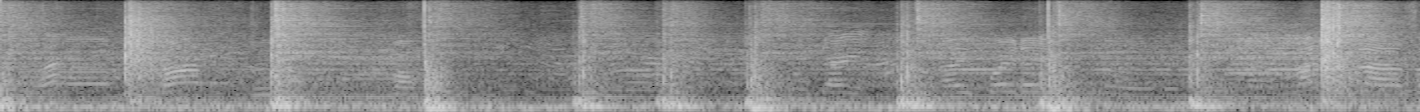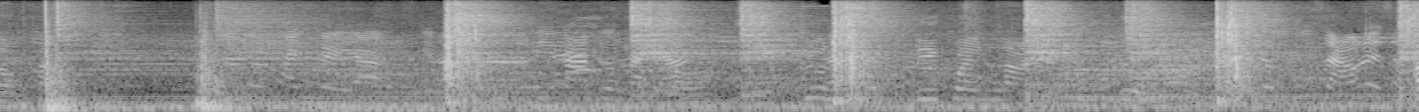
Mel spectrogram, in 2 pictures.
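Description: A large drum beaten in a steady beat, one deep stroke about every three-quarters of a second, with music playing along. In the second half the deep strokes give way to lighter, quicker hits.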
